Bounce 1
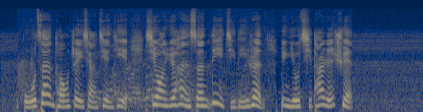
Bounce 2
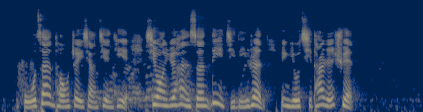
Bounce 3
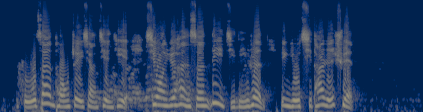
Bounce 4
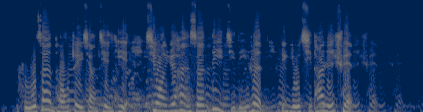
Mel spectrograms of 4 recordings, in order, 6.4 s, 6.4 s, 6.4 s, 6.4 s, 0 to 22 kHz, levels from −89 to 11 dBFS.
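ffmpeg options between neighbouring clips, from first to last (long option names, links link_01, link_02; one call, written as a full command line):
ffmpeg -i in.wav -af "afftdn=noise_reduction=32:noise_floor=-41" out.wav
ffmpeg -i in.wav -filter_complex "[0:a]acrossover=split=100|3400[link_01][link_02][link_03];[link_01]acompressor=mode=upward:threshold=-58dB:ratio=2.5[link_04];[link_04][link_02][link_03]amix=inputs=3:normalize=0,asoftclip=type=tanh:threshold=-23.5dB,volume=-2dB" out.wav
ffmpeg -i in.wav -filter_complex "[0:a]afreqshift=-220,asplit=2[link_01][link_02];[link_02]adelay=387,lowpass=frequency=2400:poles=1,volume=-15dB,asplit=2[link_03][link_04];[link_04]adelay=387,lowpass=frequency=2400:poles=1,volume=0.32,asplit=2[link_05][link_06];[link_06]adelay=387,lowpass=frequency=2400:poles=1,volume=0.32[link_07];[link_01][link_03][link_05][link_07]amix=inputs=4:normalize=0,volume=-6dB" out.wav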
